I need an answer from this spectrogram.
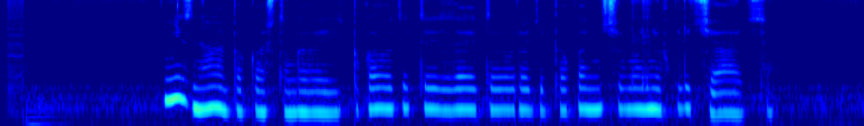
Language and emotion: Russian, sad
